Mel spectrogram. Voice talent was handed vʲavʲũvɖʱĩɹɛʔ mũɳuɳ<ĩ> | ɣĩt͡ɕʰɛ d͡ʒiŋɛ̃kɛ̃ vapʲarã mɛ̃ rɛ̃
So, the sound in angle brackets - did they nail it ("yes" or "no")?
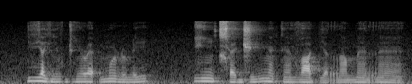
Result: no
